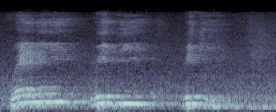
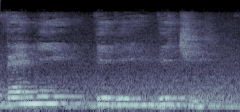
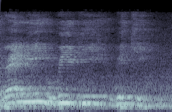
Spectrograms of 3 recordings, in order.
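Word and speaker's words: veni, vidi, vici: Kung familiar kayo sa quote and quote Julius Caesar Wenny Widy Wicky pero ano non Venny Vidichi pero ang pronunciation non Wenny Wicky ah sorry Wenny Wigy Wicky in English, I came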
